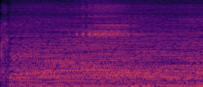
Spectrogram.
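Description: Steady outdoor background noise: an even hiss with a faint low hum, with no distinct knocks or clicks.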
